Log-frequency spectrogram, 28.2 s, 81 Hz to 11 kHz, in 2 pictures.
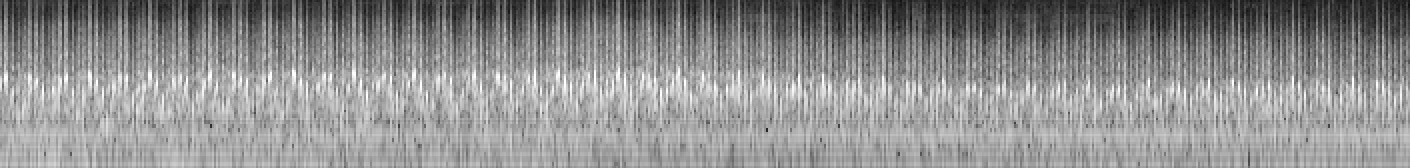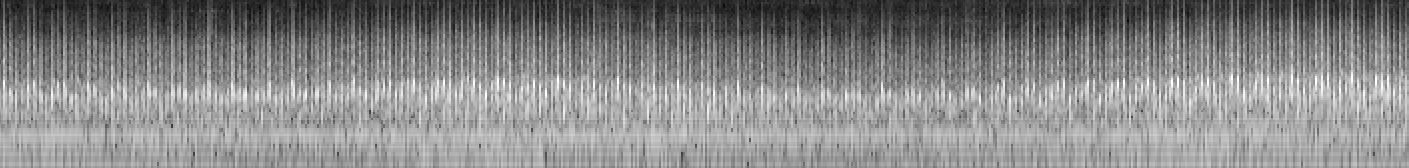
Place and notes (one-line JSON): {"title": "elastic wind wave at Flughfeld Aspern, Vienna", "date": "2011-08-15 16:20:00", "description": "elastic wind wave. thanks Milos!", "latitude": "48.23", "longitude": "16.50", "altitude": "153", "timezone": "Europe/Vienna"}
